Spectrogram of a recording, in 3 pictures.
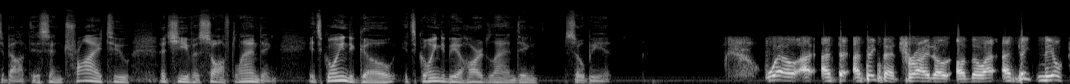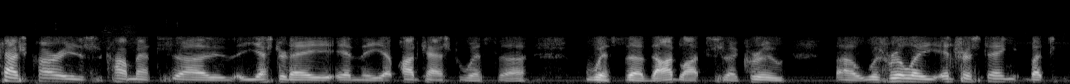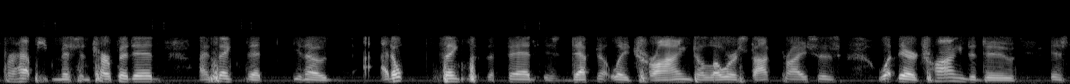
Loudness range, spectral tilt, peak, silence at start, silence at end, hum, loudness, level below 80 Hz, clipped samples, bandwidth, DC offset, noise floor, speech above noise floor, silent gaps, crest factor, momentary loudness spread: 8 LU; -6 dB/octave; -4 dBFS; 0 s; 0.05 s; none; -22 LUFS; -64 dBFS; under 0.1%; 12 kHz; under 0.1%; -59 dBFS; 37 dB; none; 18 dB; 15 LU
